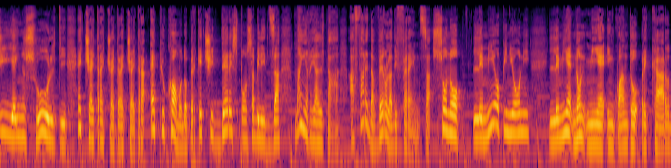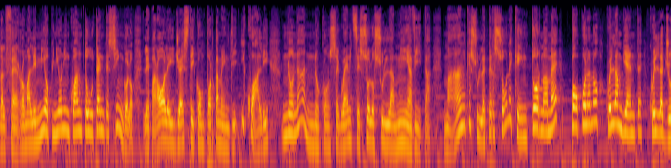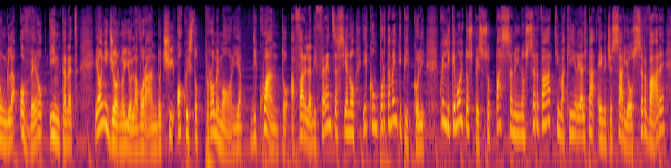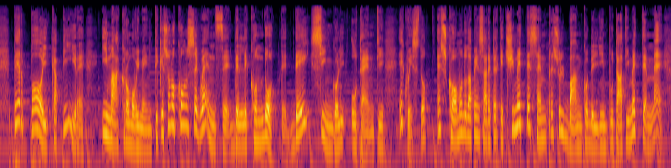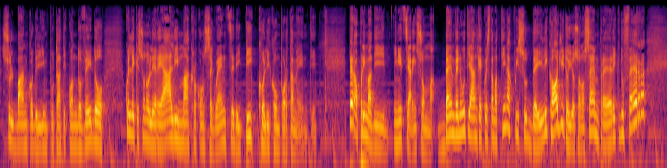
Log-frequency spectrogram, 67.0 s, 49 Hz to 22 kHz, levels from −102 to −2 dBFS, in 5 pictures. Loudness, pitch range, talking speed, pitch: -24 LUFS, 120-180 Hz, 145 wpm, 145 Hz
